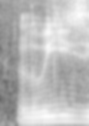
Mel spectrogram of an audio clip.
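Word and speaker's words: Liuzzi: Is it Luizzi? Luizzi. That's how you pronounce it.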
